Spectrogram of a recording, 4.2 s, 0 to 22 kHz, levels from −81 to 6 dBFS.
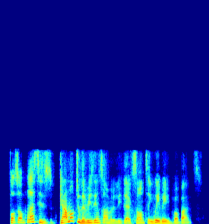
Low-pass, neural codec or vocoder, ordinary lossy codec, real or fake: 7.2 kHz; codec, 16 kHz in and 24 kHz out, 0.4 kbps, LongCat-Audio-Codec, four codebook decoder; AAC, 32 kbps; fake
